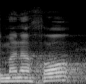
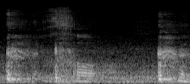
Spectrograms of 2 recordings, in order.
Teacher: Dari ujung tenggorokan bagian atas. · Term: huruf kha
